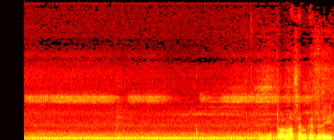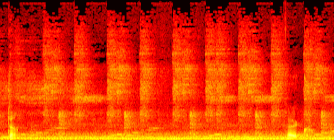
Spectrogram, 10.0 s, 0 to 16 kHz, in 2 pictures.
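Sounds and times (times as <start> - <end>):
high-pitched whine: 0.4 - 10.0
steady background hum: 0.4 - 10.0.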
